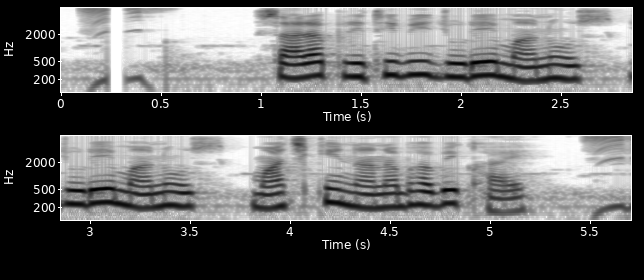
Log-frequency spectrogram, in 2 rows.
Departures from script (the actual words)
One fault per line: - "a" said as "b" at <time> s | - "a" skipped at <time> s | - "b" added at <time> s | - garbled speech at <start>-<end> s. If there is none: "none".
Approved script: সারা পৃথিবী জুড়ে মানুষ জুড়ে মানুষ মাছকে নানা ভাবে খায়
none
